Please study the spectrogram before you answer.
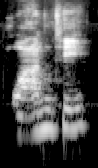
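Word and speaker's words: yuan-ti: Yanti. Couldn't remember their name for a second. I think it's pronounced Huanti. There's no J in the front of it.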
